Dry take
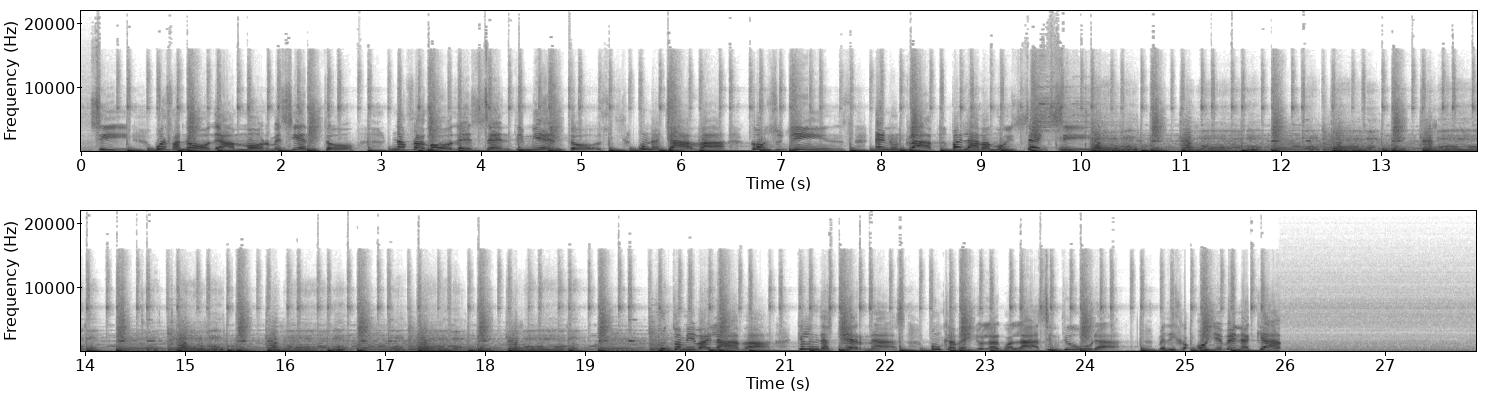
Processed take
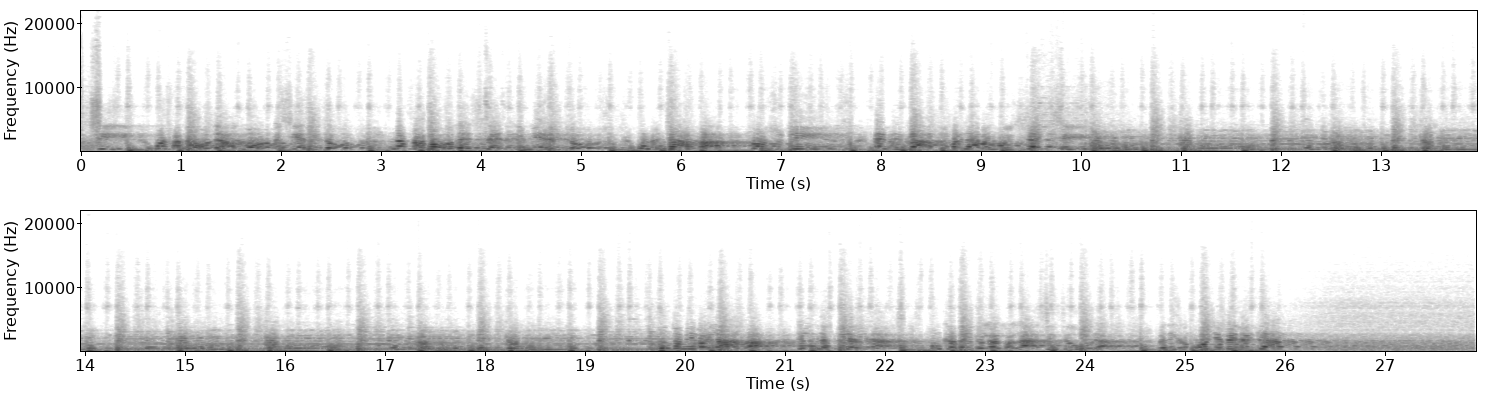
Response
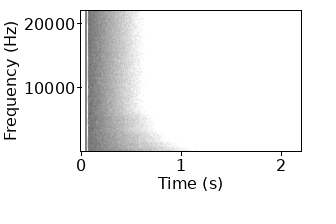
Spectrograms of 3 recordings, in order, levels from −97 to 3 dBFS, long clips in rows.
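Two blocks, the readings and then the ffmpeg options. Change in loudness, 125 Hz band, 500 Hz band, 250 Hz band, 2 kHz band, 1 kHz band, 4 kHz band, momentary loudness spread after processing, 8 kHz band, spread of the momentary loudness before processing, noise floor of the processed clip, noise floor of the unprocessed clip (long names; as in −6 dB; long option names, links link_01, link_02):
−14.0 dB, −21.0 dB, −10.5 dB, −14.5 dB, −9.5 dB, −7.5 dB, −20.0 dB, 10 LU, below −25 dB, 6 LU, −49 dBFS, −45 dBFS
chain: -filter_complex "[0:a]aecho=1:1:166|332|498|664:0.266|0.109|0.0447|0.0183,afreqshift=87,aeval=exprs='0.631*(cos(1*acos(clip(val(0)/0.631,-1,1)))-cos(1*PI/2))+0.0631*(cos(3*acos(clip(val(0)/0.631,-1,1)))-cos(3*PI/2))+0.0316*(cos(6*acos(clip(val(0)/0.631,-1,1)))-cos(6*PI/2))+0.0126*(cos(7*acos(clip(val(0)/0.631,-1,1)))-cos(7*PI/2))':channel_layout=same,acrossover=split=480 2100:gain=0.158 1 0.0891[link_01][link_02][link_03];[link_01][link_02][link_03]amix=inputs=3:normalize=0,acompressor=mode=upward:threshold=-30dB:ratio=2.5,afftfilt=real='re*2*eq(mod(b,4),0)':imag='im*2*eq(mod(b,4),0)':win_size=2048:overlap=0.75,volume=-2.5dB"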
